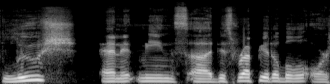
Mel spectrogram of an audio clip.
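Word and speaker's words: louche: that's any thoughts uh apparently it's pronounced loose and it means disreputable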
